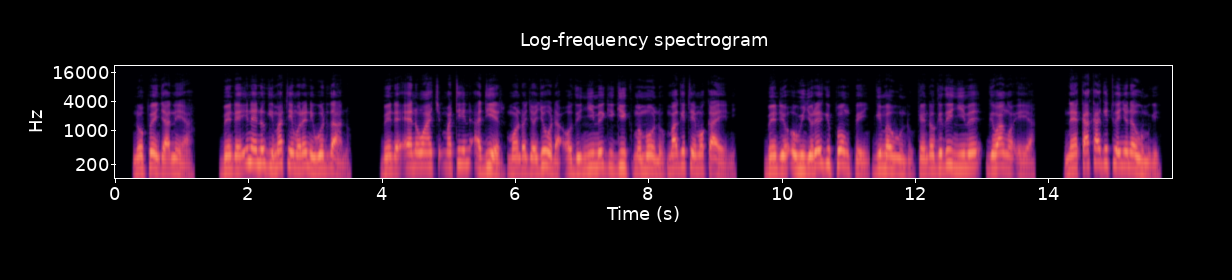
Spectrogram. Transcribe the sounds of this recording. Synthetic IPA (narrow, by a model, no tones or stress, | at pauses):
nopeɲd͡ʒanɪja̰ | bendeɪnɛnoɡimatɪmɔɾɛnɪwodðanɔ | bendeʔɛnwat͡ʃmatɪnadjermɔndɔd͡ʒɔd͡ʒʊda̰ʔod̪ɪɲimeɡɪɡikmamonomaɡɪtɪmɔkaḛni | bendjoʔowiɲd͡ʒoɾeɡɪpoŋpiɲɡɪmahundukendoɡɪðɪɲimeɡɪwaŋɔʔɪja | nɛkakaɡɪtweɲonaumɡɪ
